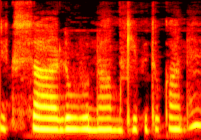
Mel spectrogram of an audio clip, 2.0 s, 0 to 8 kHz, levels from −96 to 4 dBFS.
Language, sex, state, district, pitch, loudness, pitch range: Hindi, female, Uttar Pradesh, Deoria, 240 Hz, -15 LUFS, 235-250 Hz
